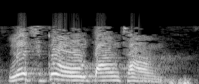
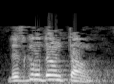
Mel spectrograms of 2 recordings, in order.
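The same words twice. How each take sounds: First: Slow, fully sounded "down-town" with open diphthongs; careful standard pronunciation. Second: Downtown turned into "don-ton"; Nuyorican pronunciation. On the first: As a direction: spell out "Let's go downtown" slowly, every vowel full. Careful standard version for contrast. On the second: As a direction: say "Let's go downtown" as "les gu donton". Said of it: "Pero es downtown". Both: Shown as a demonstration.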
